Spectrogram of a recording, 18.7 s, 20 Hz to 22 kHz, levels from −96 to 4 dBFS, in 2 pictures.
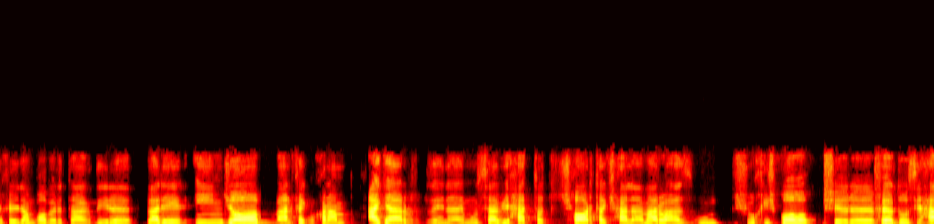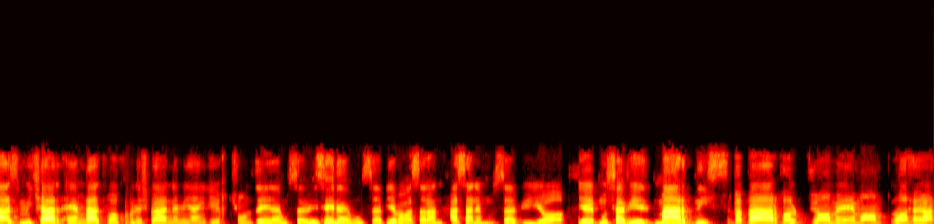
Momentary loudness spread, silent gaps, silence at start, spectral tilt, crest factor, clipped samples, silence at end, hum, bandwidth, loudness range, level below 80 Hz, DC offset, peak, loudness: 13 LU; none; 0 s; -4 dB/octave; 20 dB; under 0.1%; 0 s; none; 7.6 kHz; 5 LU; -58 dBFS; under 0.1%; 0 dBFS; -20 LUFS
